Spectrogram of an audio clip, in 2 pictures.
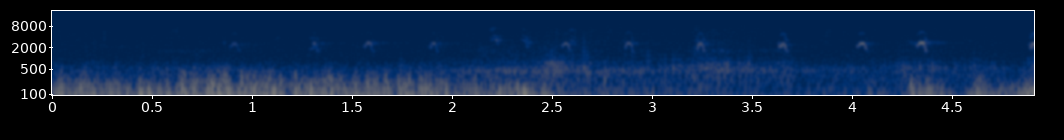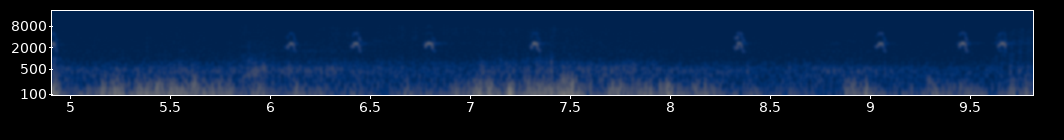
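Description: adult male bird calling

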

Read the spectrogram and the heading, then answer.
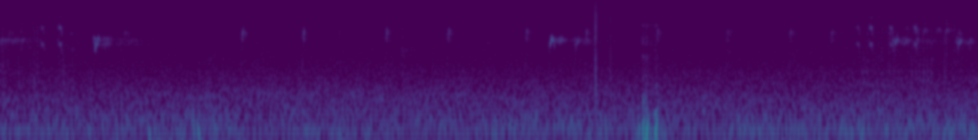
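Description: crossbills calling

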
